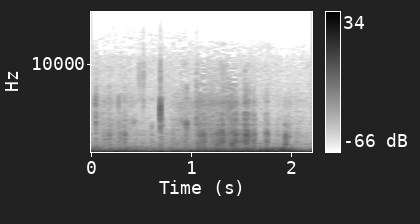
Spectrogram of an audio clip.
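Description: Wind buffeting the camera microphone: a steady low rumble, with a few faint small clicks over it.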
